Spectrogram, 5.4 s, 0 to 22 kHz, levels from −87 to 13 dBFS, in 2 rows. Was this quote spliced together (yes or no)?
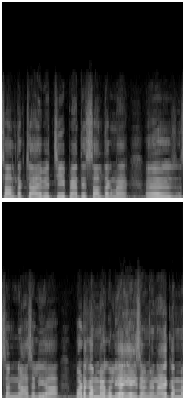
no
